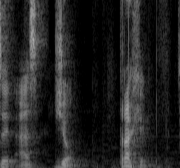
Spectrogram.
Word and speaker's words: traje: Traje. Now the J here sounds exactly like it sounded earlier. It's like a cat's hissing sound. It sounds like traje, traje.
